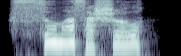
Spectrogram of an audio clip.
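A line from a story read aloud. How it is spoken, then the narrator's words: Furious strained wheeze. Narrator (Russian): Кое-как просипела белка, яростно вырываясь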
